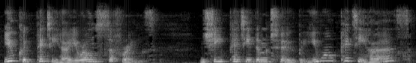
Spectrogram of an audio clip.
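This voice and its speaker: A woman's voice: fairly high pitch, wildly swooping pitch, moderate pace, pitched above the performer's own voice. A woman voicing an emphatic, scolding elderly female servant from a classic novel. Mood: reproachful, pleading. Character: elderly female servant, stern, pleading, indignant storyteller. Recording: slightly dull webcam audio.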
